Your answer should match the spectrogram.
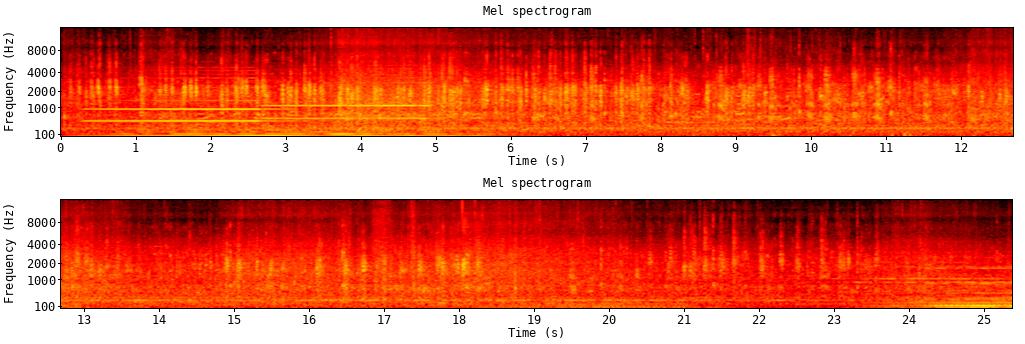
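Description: A large flock of mallards quacking without pause, many calls overlapping. A low drone and a few held tones sound over the first few seconds, then fade out.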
